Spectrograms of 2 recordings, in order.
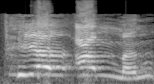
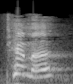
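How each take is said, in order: First: Every syllable is said in full, standard Mandarin. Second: The middle syllable is swallowed, Beijing style.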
